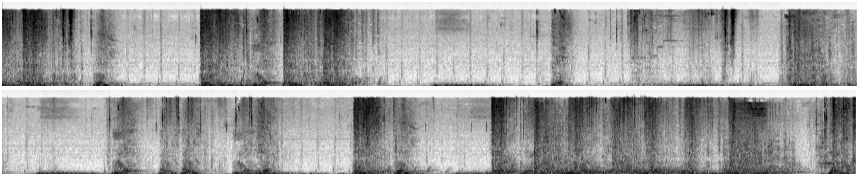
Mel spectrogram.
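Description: A pickaxe strikes wood with repeated hollow thuds.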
